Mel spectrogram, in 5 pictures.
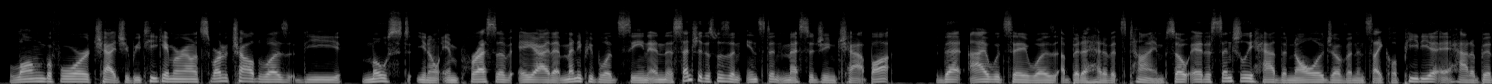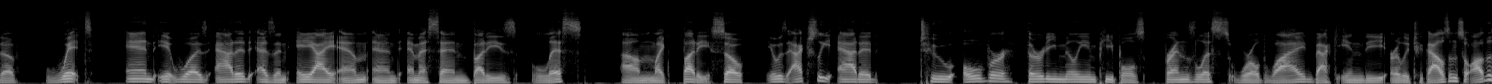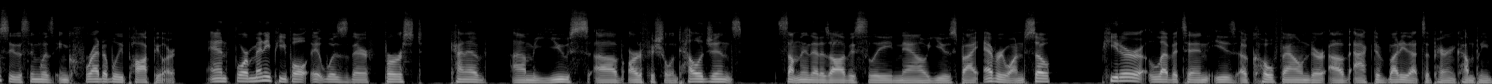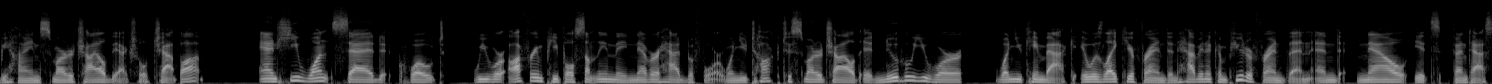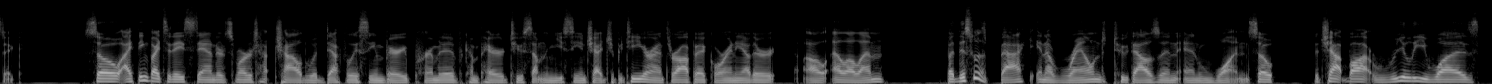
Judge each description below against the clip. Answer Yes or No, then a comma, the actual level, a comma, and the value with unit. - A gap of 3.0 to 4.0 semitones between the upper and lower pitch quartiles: Yes, average, 3.4 semitones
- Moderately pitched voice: No, low, 105 Hz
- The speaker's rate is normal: Yes, average, 175 wpm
